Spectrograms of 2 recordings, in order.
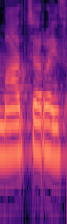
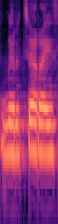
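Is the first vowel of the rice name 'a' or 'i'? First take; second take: a; i. First: The first vowel of the name sounds like 'ah'. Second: The first vowel of the name sounds like 'ee'. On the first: "മാർച്ച rice എന്നും പറയാം" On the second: "മിർച്ച rice എന്ന് മാത്രമല്ല"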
